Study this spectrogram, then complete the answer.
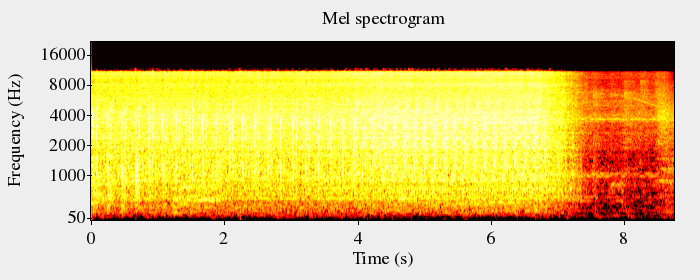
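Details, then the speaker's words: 1998 Honda CR-V 2.0 petrol, 466,000 km, engine slightly warm: deep regular knock from low in the engine at about two to three beats per second on startup, stopping as soon as the oil pressure light goes out; worn main bearing at the third journal. "Проблемка в автомобіля стук у двигуні і стук десь глибоко. Похоже, десь знизу."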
